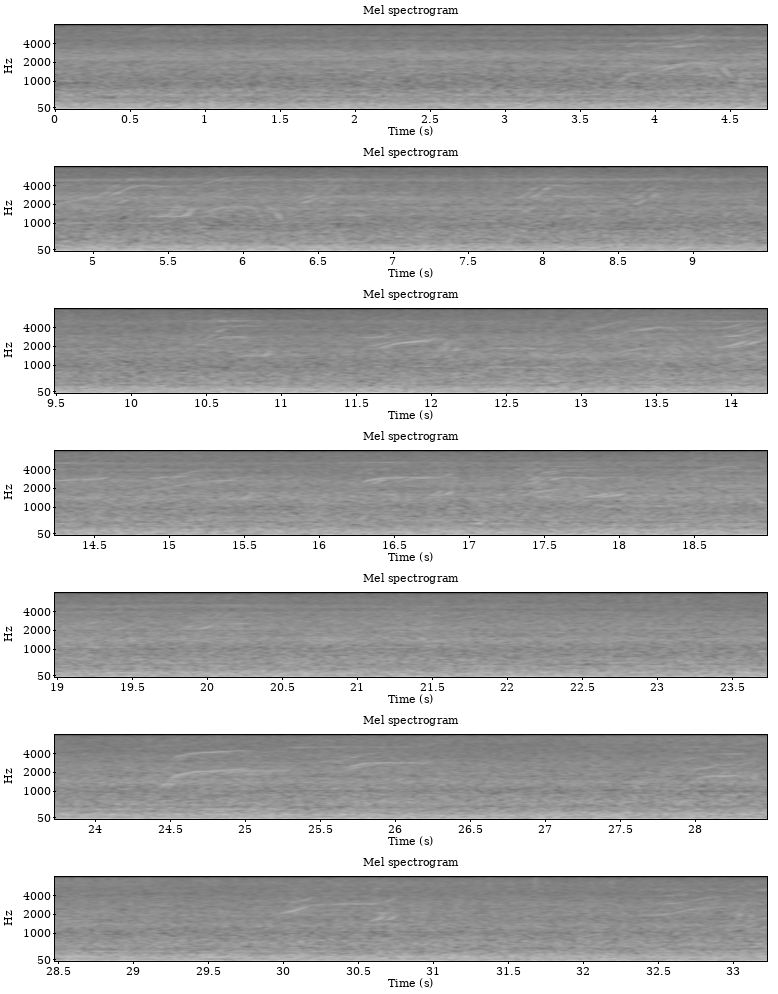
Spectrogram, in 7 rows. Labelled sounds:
11.5	12.1	killer whale, southern resident, 1.9 to 3.2 kHz
16.2	16.9	killer whale, southern resident, 2.4 to 3.5 kHz
24.4	26.1	killer whale, southern resident, 1.3 to 5.1 kHz
27.9	28.4	killer whale, southern resident, 0.87 to 4.9 kHz

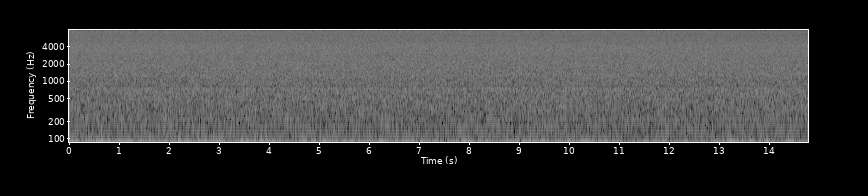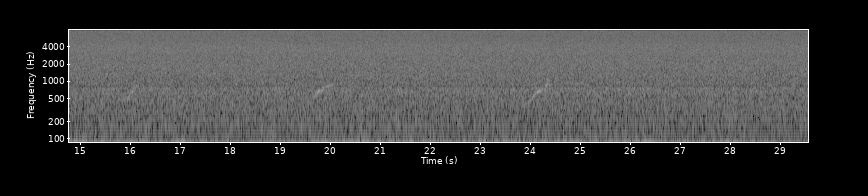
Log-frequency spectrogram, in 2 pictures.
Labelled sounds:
19.8	20.1	humpback whale, 0.80 to 0.93 kHz

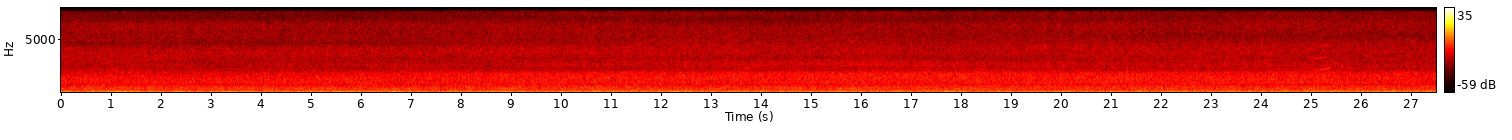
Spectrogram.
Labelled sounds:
25.0	25.5	killer whale, southern resident, 2.1 to 5.4 kHz

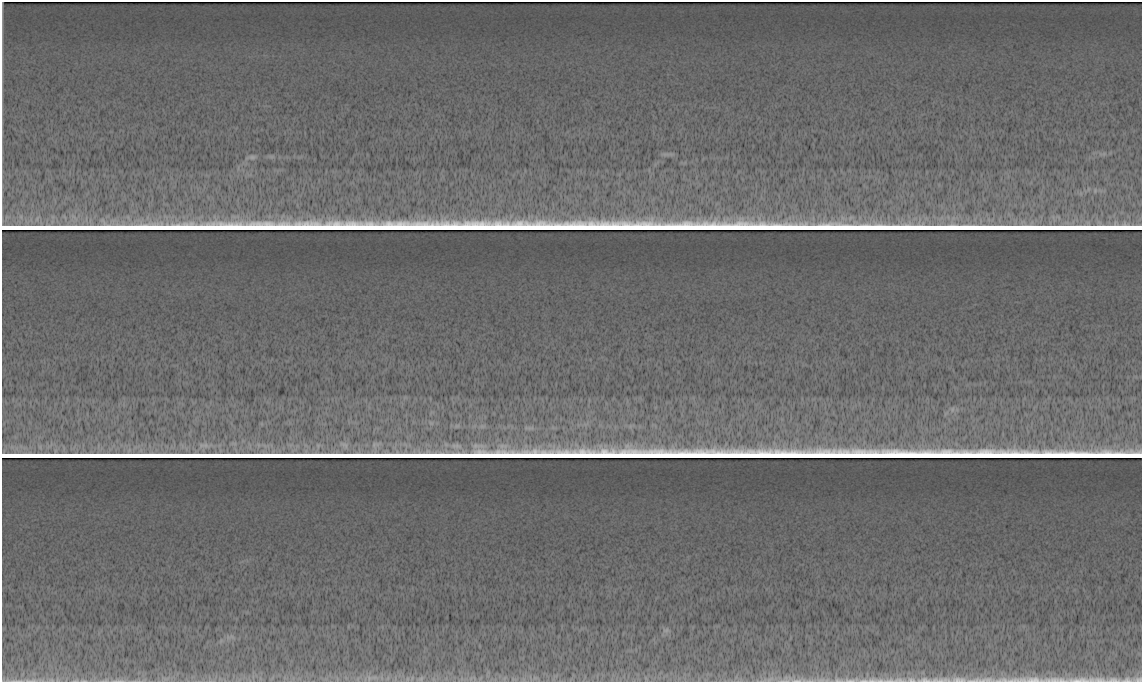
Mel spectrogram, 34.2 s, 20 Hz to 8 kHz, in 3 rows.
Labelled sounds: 10.9	11.1	humpback whale, 0.90 to 1.0 kHz

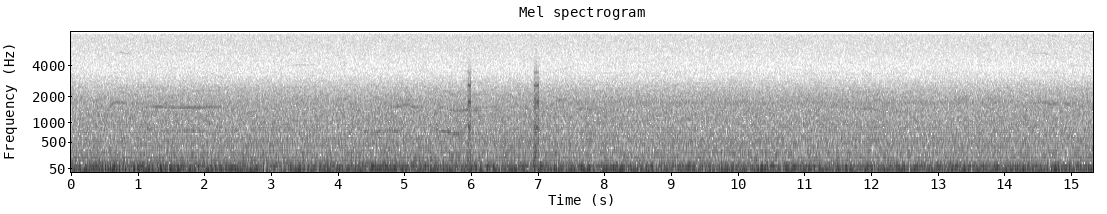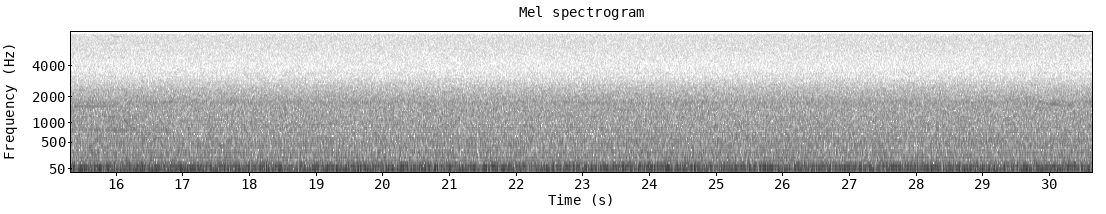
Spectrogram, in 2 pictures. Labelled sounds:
0.5	3.0	killer whale, Bigg's (transient), 0.54 to 2.0 kHz
4.7	6.7	killer whale, Bigg's (transient), 0.43 to 1.9 kHz

